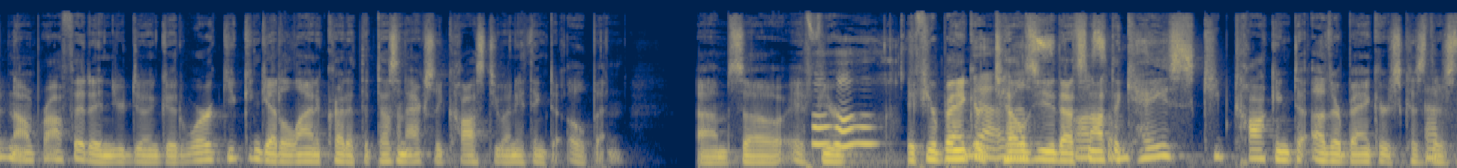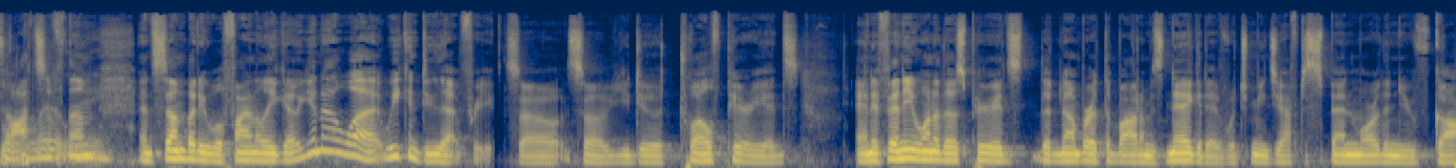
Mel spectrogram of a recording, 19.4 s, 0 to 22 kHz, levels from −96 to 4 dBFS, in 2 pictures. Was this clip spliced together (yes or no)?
yes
